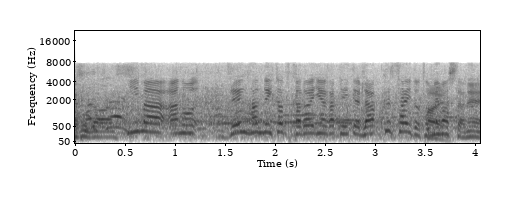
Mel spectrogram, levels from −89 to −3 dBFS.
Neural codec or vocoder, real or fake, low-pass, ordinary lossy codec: none; real; none; none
